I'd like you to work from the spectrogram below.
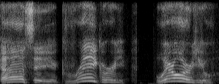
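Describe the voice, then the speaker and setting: This is a put-on character voice at a middle pitch with very wide pitch swings. The pace is very slow. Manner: creepy, menacing.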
